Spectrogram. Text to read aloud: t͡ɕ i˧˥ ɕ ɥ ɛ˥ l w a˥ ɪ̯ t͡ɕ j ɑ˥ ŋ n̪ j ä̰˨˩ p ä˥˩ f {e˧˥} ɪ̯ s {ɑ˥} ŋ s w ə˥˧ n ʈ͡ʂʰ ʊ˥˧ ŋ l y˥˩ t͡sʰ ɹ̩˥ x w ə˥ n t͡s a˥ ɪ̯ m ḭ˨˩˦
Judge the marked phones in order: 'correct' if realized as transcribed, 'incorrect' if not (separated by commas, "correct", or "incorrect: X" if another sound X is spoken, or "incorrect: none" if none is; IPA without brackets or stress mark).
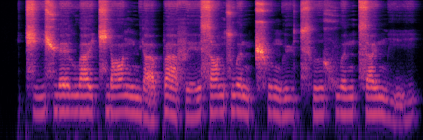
correct, correct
